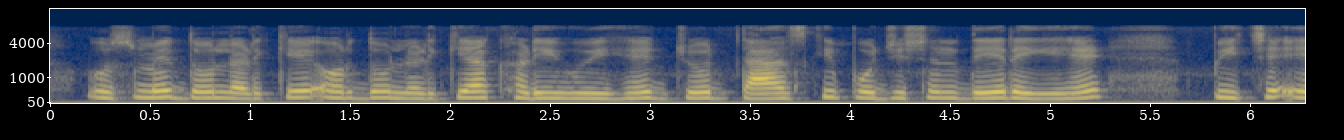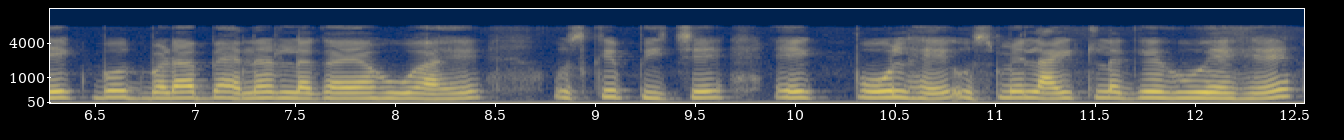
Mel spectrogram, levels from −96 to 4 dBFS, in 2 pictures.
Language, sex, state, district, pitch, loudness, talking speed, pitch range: Hindi, female, Bihar, Gopalganj, 225 Hz, -20 LUFS, 165 wpm, 210-240 Hz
